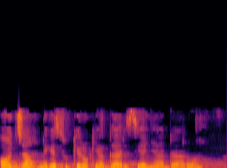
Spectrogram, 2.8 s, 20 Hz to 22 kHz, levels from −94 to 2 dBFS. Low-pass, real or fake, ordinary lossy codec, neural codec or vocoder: 19.8 kHz; real; AAC, 24 kbps; none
